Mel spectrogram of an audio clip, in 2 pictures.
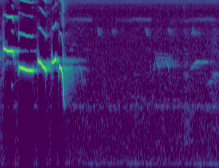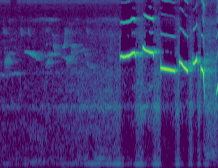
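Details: Oriental magpie-robin song used to coax silent magpie-robins into full song. Bright whistled phrases with falling slurs open the recording, followed by a long quiet pause with faint chirps and low rumble, then another energetic run of clear whistles.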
